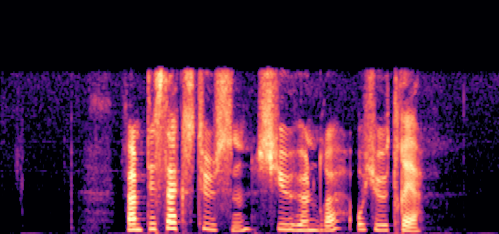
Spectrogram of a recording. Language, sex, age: Norwegian, female, 54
